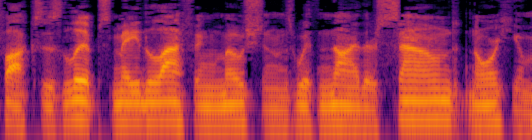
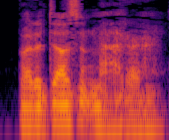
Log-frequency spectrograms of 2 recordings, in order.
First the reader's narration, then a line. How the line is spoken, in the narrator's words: said the fox softly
